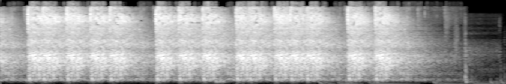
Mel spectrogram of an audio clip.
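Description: Rapid bursts of gunfire from a first-person shooter under construction in the Amazon Lumberyard engine, loud and close, firing in quick runs separated by short gaps before cutting off near the end.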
